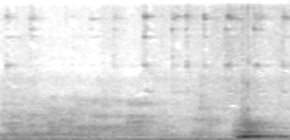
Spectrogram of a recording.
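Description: Dogs whining and yipping, with one loud yip near the end.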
